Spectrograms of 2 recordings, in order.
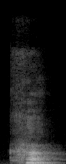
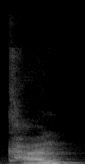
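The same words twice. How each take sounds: First: The pitch starts high and falls sharply. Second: The pitch rises from middle to high.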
